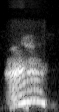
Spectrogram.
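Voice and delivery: a single high rising growl. Acted. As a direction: yip it like a cub. Wolf boy growls again.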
